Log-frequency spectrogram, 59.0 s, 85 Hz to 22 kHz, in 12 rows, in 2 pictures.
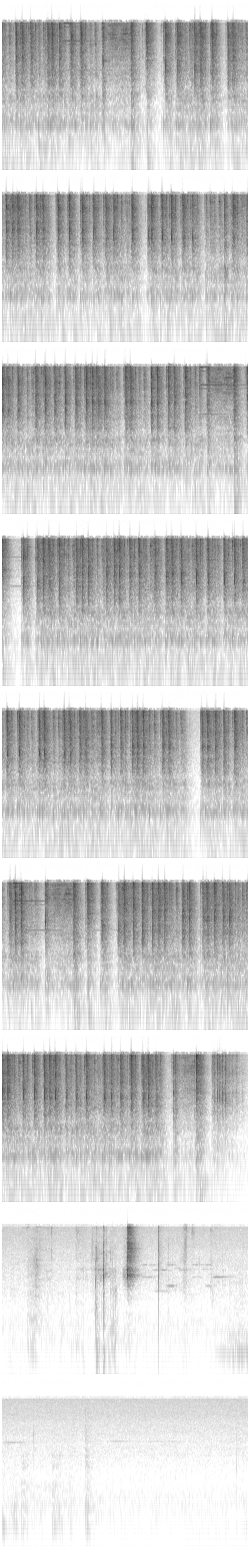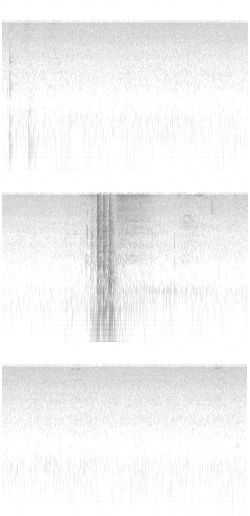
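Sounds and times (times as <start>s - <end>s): manual typewriter typing: 0.0s - 34.4s.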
